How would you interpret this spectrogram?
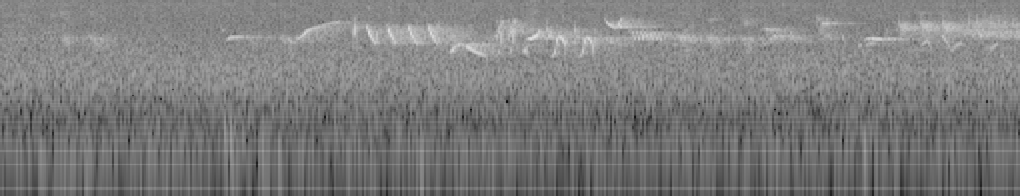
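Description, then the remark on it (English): A wild bird sings a quiet, soft song, a run of thin, high chirps and short rising and falling whistles, some quickly repeated, over a steady low background hiss. No one talks. “Recording the wild bird doing some soft song.”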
